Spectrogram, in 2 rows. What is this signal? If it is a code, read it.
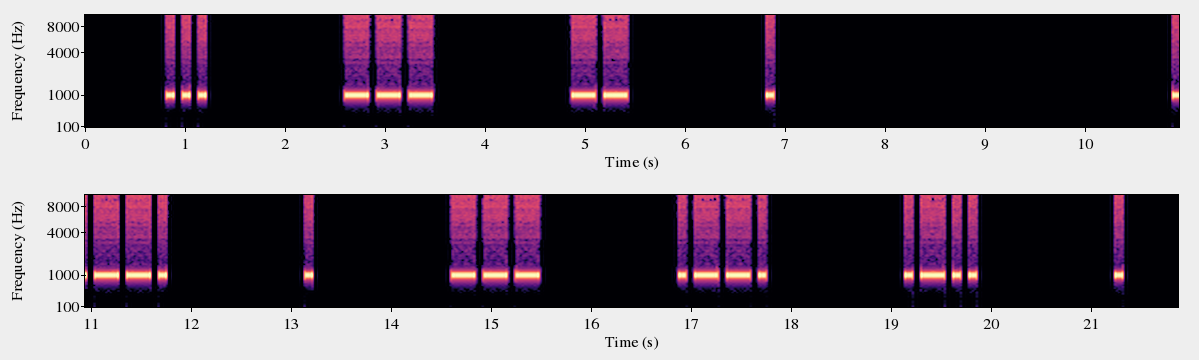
Morse code, heard as a keyed tone, about 15 wpm, spaced as for 5 wpm, 1000 Hz. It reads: SOME PEOPLE
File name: qotdfiles / 5wpm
